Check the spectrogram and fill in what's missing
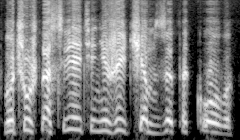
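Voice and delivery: high, insistent pleading; high, distressed lament; unrelenting protest. A narrator's reading. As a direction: argue on with father, high-pitched. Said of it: "не унималась Анка".

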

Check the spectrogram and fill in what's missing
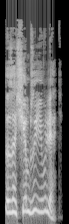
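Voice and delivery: high, plaintive bitterness; voiced character's bitter resignation; bitter complaint. A narrator's reading. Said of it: "с горечью произнёс голос регистратора".

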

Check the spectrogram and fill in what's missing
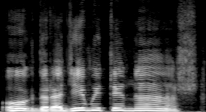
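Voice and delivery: high, loud keening cry; wailing old woman. A narrator's reading. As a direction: launch into a funeral wail. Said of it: "Опять завыла было Кликуша".

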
